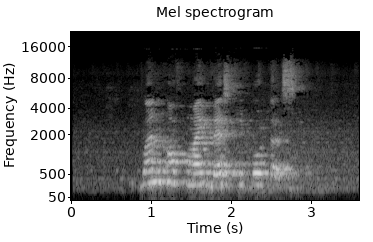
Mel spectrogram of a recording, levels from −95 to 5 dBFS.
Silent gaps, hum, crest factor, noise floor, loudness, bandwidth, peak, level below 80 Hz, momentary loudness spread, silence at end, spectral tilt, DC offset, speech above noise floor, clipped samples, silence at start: none; none; 18 dB; -54 dBFS; -22 LUFS; 12.5 kHz; -6 dBFS; -72 dBFS; 9 LU; 0.5 s; -3 dB/octave; under 0.1%; 33 dB; under 0.1%; 0.85 s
